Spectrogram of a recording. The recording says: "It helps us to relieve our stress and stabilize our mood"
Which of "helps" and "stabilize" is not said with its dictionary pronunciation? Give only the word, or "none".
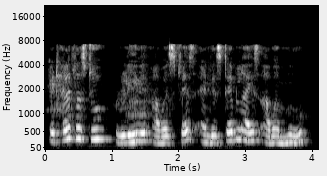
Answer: none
